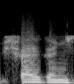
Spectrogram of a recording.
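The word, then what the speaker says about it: Sjögren's: It's Sjogren's disease.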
